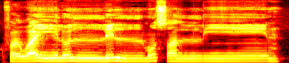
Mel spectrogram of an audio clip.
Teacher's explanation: Fawailul lil musallin. Tanwin bertemu lam, langsung masuk fawailul lil musallin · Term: idgham tanpa gunnah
